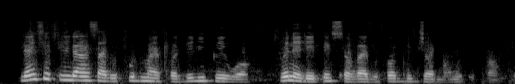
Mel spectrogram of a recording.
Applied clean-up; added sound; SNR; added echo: neural separator model SepFormer DNS4.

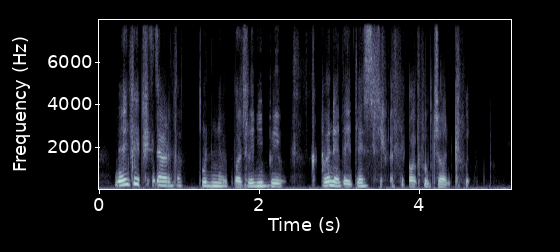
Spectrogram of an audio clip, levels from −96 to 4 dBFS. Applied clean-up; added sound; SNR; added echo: neural diffusion model UNIVERSE++.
